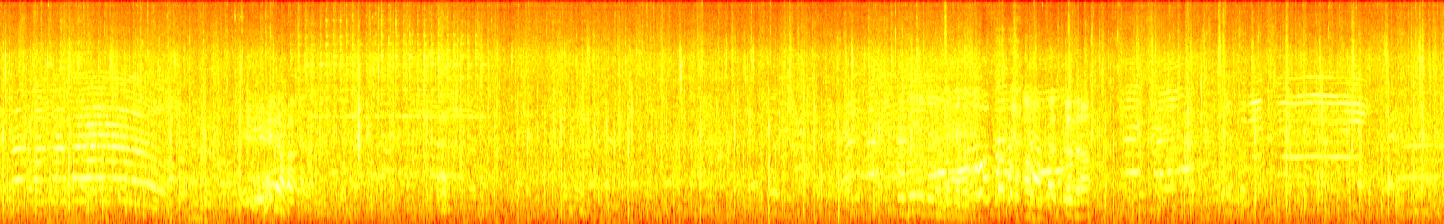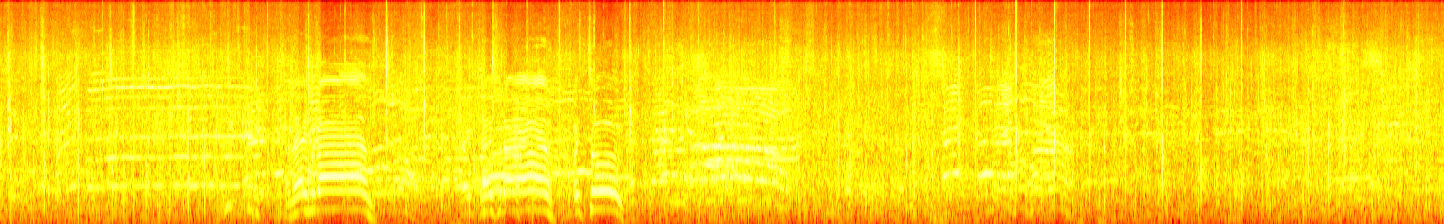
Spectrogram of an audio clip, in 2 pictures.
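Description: Many running feet patter on pavement.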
